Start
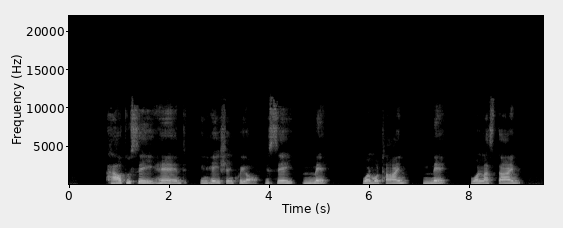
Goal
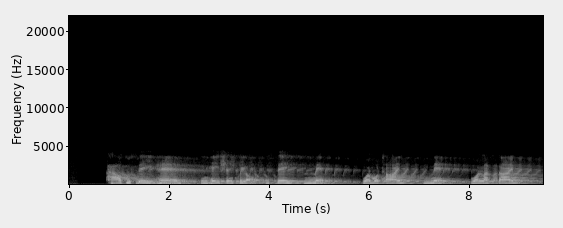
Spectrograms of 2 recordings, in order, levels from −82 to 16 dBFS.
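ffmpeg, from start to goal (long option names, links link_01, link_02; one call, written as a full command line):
ffmpeg -i in.wav -filter_complex "[0:a]alimiter=limit=-16dB:level=0:latency=1:release=238,asplit=8[link_01][link_02][link_03][link_04][link_05][link_06][link_07][link_08];[link_02]adelay=186,afreqshift=-49,volume=-9.5dB[link_09];[link_03]adelay=372,afreqshift=-98,volume=-14.2dB[link_10];[link_04]adelay=558,afreqshift=-147,volume=-19dB[link_11];[link_05]adelay=744,afreqshift=-196,volume=-23.7dB[link_12];[link_06]adelay=930,afreqshift=-245,volume=-28.4dB[link_13];[link_07]adelay=1116,afreqshift=-294,volume=-33.2dB[link_14];[link_08]adelay=1302,afreqshift=-343,volume=-37.9dB[link_15];[link_01][link_09][link_10][link_11][link_12][link_13][link_14][link_15]amix=inputs=8:normalize=0,aresample=8000,aresample=44100,volume=5dB" out.wav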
